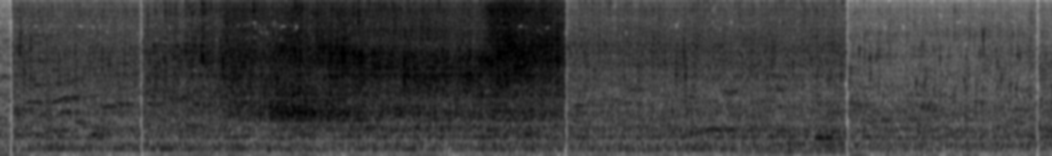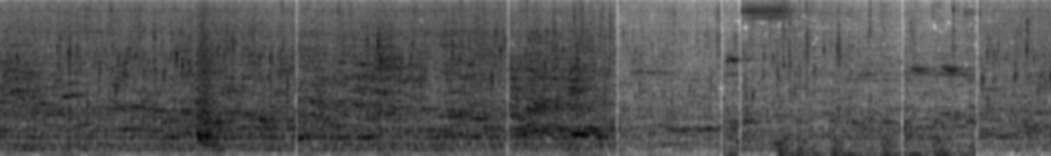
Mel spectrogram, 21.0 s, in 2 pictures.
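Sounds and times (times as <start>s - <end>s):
meat sizzling in hot oil: 0.1s - 12.3s.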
